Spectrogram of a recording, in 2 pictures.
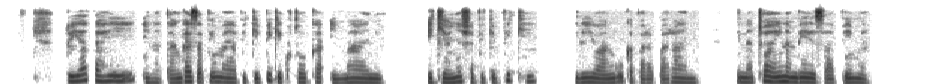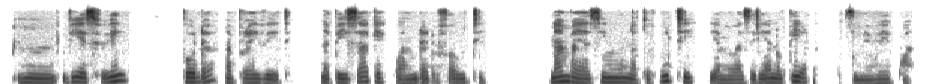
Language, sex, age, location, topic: Swahili, female, 36-49, Kisumu, finance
